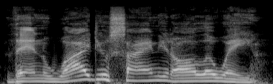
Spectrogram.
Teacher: Aí você vai juntar esse it all. Você vai juntar o all com away. Vai ficar it all away, que é o jeito que ele fala.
